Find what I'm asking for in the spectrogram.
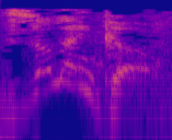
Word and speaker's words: Zelenko: The doctor I had on the show last week, Dr. Vladimir Zelenko, that's how he told me to pronounce it, Zelenko,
